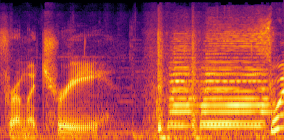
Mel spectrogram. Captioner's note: horn honks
